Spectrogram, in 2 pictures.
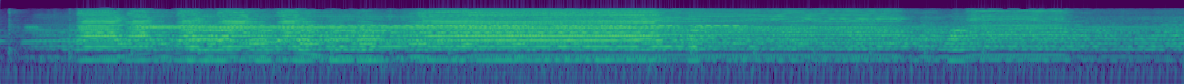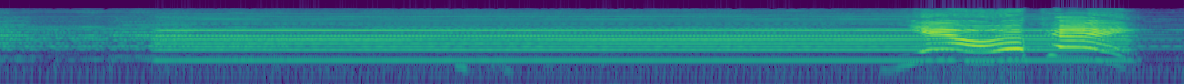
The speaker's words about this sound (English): Honk it up for them, please.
